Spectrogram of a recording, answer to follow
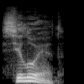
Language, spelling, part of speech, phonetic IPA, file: Russian, силуэт, noun, [sʲɪɫʊˈɛt], Ru-силуэт.ogg
- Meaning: silhouette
